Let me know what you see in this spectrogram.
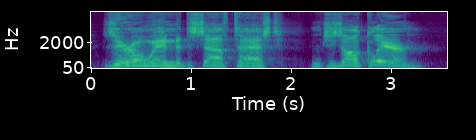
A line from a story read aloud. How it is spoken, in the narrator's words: Auto Club, called out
